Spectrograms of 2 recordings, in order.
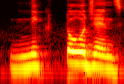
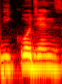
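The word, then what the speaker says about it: pnictogens: में एरर हुई है, आप लोग करेक्ट स्पेलिंग लिख लेना, निक्टोजेंस कहते हैं, निकोजेंस नहीं, निक्टोजेंस ग्रुप 15 के एलिमेंट्स, सीधा फैक्चुअल है, याद कर लो।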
